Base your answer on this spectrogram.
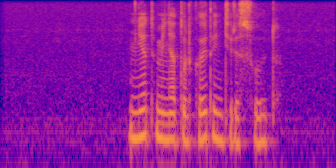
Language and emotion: Russian, neutral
